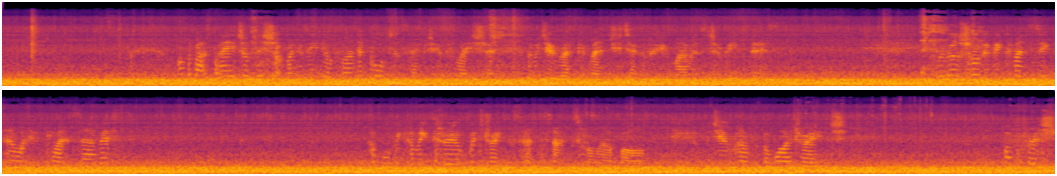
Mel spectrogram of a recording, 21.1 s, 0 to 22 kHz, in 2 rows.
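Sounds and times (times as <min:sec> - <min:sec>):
airliner cabin engine rumble: 0:00.0 - 0:21.0
person talking: 0:09.2 - 0:11.7, 0:20.6 - 0:21.0.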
